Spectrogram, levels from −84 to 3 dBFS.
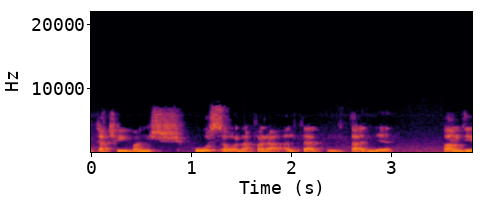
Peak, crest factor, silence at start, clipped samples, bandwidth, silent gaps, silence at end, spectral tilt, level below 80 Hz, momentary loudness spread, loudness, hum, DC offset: -8 dBFS; 16 dB; 0 s; under 0.1%; 7.8 kHz; none; 0 s; -5 dB/octave; -64 dBFS; 4 LU; -25 LUFS; none; under 0.1%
